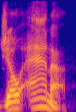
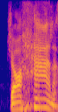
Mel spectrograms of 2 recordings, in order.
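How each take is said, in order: First: The name is said without an H sound. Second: The name is said with an H sound.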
